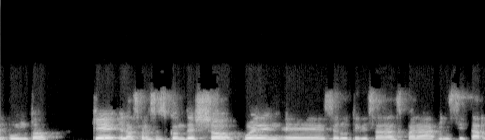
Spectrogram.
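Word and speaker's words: でしょ: vamos a ver que el desho no se pronuncia tanto desho, sino desho con una O corta al final.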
